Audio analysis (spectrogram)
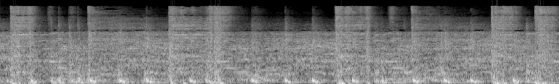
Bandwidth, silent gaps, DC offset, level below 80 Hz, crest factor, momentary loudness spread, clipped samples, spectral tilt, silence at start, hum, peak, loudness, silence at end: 17 kHz; none; under 0.1%; -22 dBFS; 12 dB; 4 LU; under 0.1%; -3.5 dB/octave; 0 s; none; 0 dBFS; -12 LUFS; 0 s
